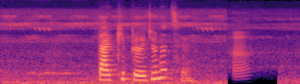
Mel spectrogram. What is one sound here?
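A young woman speaks quietly on a phone.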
